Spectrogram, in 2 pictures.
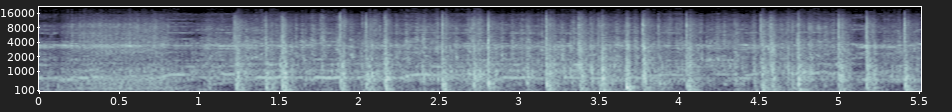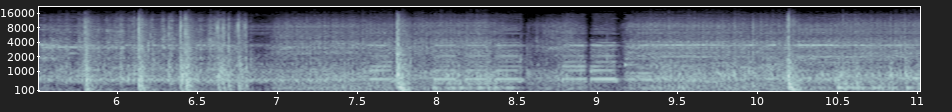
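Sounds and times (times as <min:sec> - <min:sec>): hard plastic toy parts clicking: 0:01.0 - 0:06.9.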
